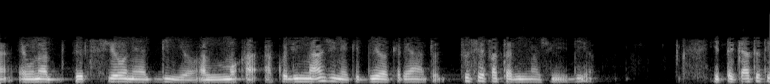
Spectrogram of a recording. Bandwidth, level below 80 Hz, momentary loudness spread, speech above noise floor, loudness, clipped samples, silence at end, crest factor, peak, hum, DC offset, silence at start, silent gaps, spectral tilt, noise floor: 3.6 kHz; -54 dBFS; 10 LU; 43 dB; -16 LUFS; under 0.1%; 0 s; 16 dB; -2 dBFS; none; under 0.1%; 0 s; none; -12.5 dB/octave; -59 dBFS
